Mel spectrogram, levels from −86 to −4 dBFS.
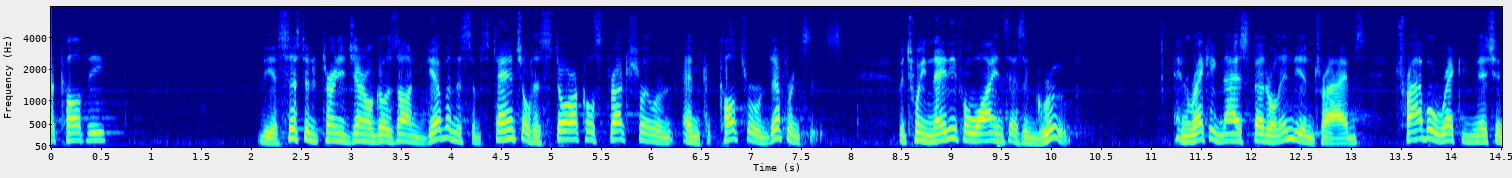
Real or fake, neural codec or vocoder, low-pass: real; none; 7.2 kHz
